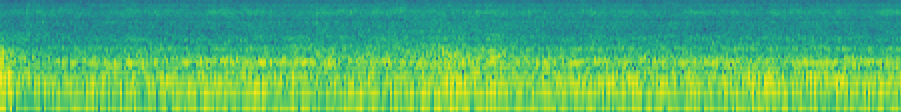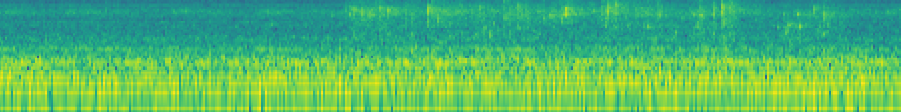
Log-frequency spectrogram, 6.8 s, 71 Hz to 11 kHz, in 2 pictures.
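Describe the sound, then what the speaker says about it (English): A steady, quiet hiss of water being poured into protein pancake batter runs throughout, with a faint brighter splashy patch near the end. "So I'm going to add a little water, not much, just about 1/4 cup."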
